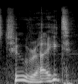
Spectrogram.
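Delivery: light mock Australian mateship talk; Aussie voice. Shown as a demonstration. Explaining the slang in a light Aussie accent. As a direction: play a matey Aussie. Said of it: "Bloody oath means".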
